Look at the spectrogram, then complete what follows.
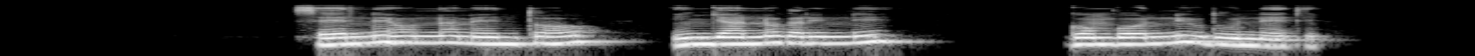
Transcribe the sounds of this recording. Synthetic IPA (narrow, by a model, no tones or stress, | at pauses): se̞ːnːɛhɔnːɐmeːnt̪ːɔhɔ | ɪɲd͡ʒaːnːɔɡɐɾɪnːɪ | ɡɔmbo̞ːnːɪʊd̪uːnːe̞ːt̪ɪ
